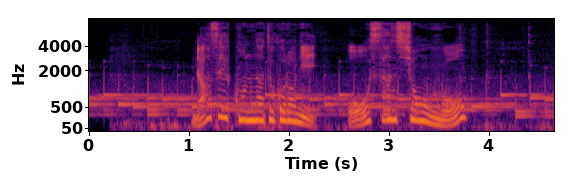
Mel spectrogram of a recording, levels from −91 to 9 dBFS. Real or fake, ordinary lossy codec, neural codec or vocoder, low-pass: real; none; none; 7.2 kHz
